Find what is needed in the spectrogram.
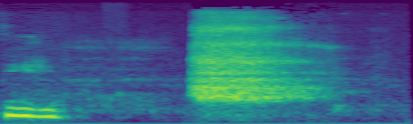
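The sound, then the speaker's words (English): A group takes a breath together at the opening of a gathering before a prayer. A short voiced sound comes first, then a single broad, airy breath that swells, holds for under a second and fades. “I just wanted to also take a breath all together and say a little prayer.”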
